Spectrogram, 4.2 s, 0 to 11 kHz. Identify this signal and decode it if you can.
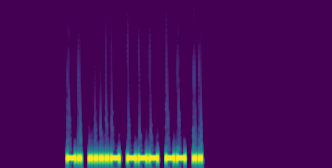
Morse code, heard as a keyed tone, about 36 wpm, 700 Hz. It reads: N4OMI
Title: USA Call Signs - 5 Characters - Repeated 2x - 35wpm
